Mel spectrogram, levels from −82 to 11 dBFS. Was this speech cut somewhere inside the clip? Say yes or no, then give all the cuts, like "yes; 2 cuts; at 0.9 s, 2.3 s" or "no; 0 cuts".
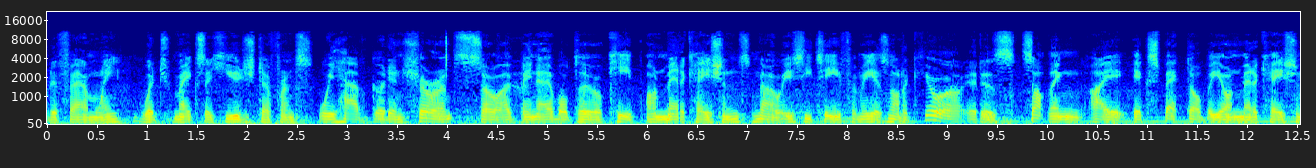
no; 0 cuts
